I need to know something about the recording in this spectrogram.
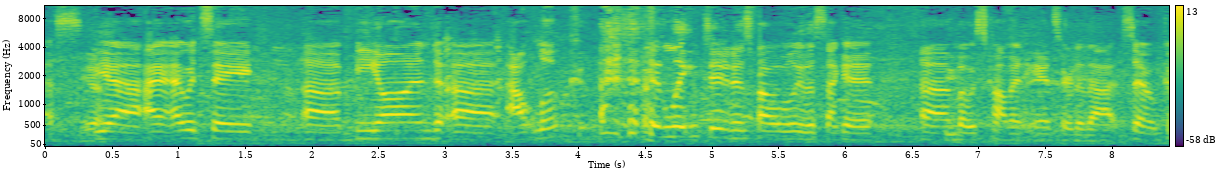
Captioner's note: laughs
